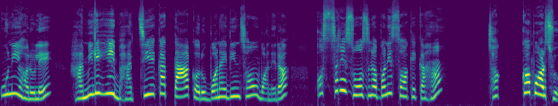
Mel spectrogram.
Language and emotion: Nepali, disgusted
